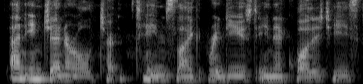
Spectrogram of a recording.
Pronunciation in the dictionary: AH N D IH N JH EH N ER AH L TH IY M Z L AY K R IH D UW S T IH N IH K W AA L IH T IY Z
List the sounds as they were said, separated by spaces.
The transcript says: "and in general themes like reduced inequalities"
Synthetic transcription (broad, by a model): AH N IH N JH EH N ER AH L T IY M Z L AY K R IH D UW S T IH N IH K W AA L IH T IY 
